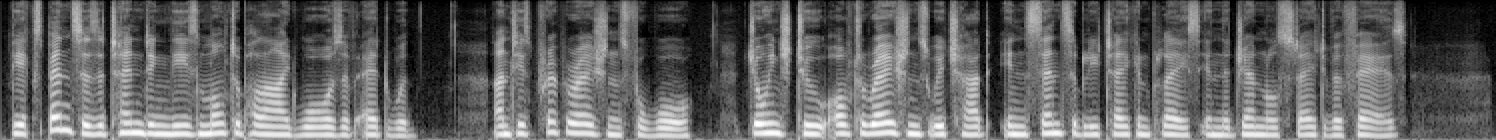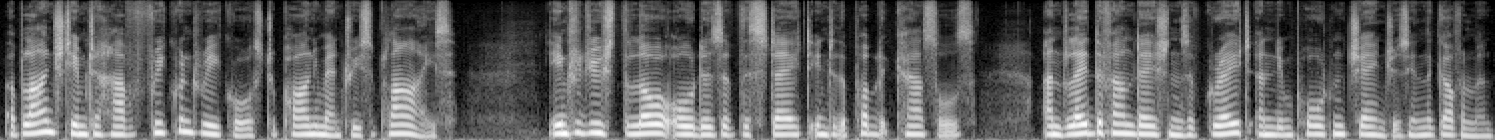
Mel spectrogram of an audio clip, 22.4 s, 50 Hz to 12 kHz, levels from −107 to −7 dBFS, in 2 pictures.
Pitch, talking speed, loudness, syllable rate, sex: 195 Hz, 160 wpm, -18 LUFS, 5.6 syllables/s, female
